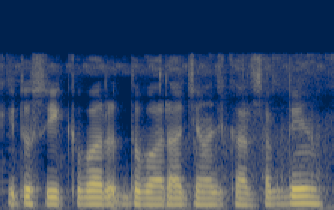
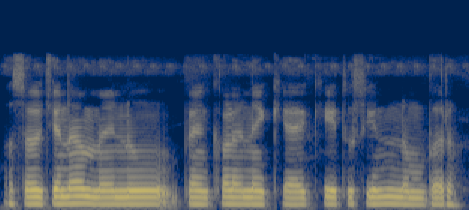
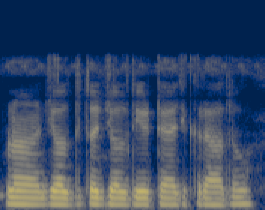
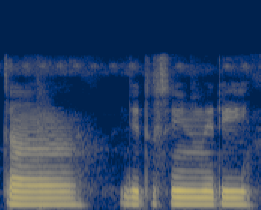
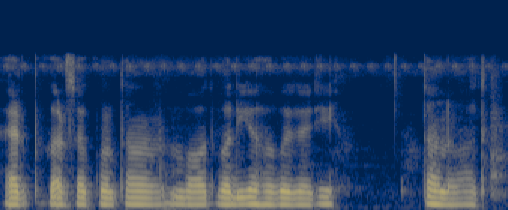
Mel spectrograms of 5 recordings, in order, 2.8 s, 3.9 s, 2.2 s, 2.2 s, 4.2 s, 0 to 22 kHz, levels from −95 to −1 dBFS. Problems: none marked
